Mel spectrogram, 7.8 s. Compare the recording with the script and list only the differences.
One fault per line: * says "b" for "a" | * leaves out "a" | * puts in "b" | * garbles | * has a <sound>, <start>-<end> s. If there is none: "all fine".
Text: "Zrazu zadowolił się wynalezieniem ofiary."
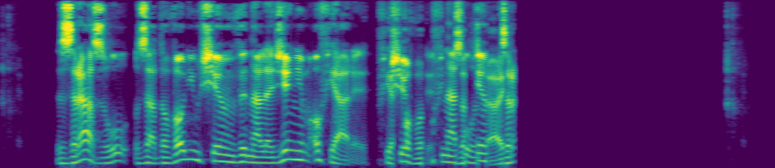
* garbles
